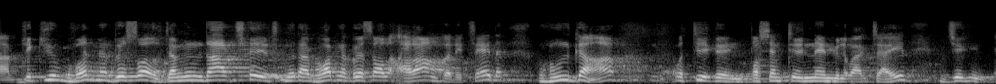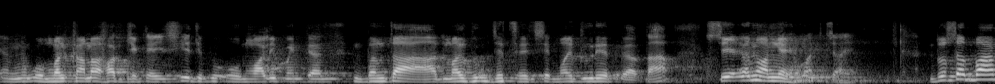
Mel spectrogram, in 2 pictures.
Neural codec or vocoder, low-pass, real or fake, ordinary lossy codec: codec, 16 kHz, 1 kbps, X-Codec, HuBERT features, trained on general audio; none; fake; none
